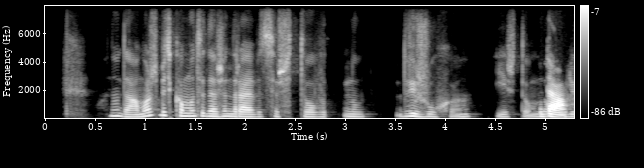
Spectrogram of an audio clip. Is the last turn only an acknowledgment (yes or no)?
no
